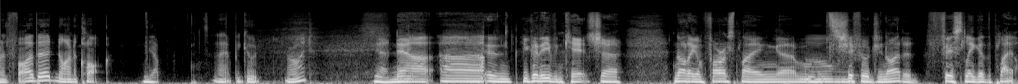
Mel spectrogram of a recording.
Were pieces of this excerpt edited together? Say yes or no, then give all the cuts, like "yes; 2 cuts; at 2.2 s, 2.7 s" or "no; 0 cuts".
yes; 2 cuts; at 4.8 s, 9.2 s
